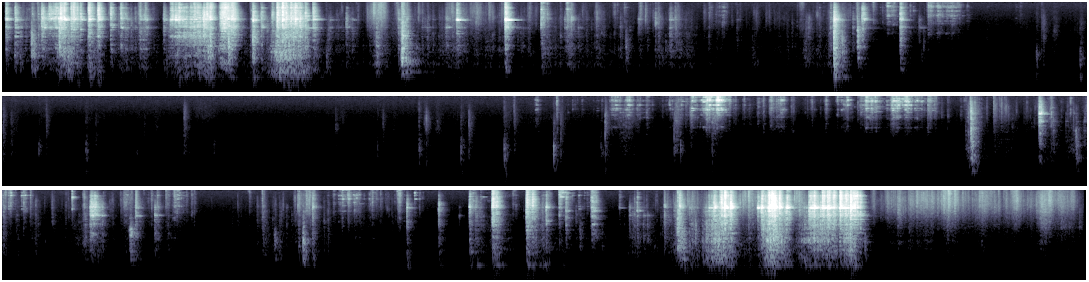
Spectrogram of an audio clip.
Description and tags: Padlock Chain Lock Unlock
Heavy chain, padlock pulled through metal gate, unlocked. Keys rattle, footsteps, locked again, chain rattle.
